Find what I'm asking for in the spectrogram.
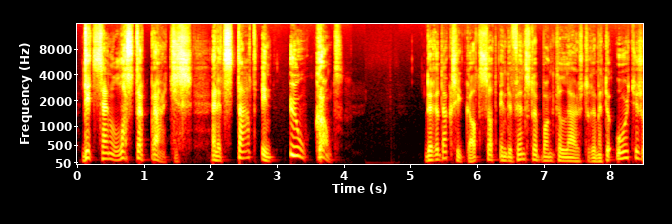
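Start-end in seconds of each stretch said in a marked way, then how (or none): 0.0-4.0 slow, high-pitched angry accusation; indignant outburst. A narrator's reading. Ellemeet blaming the editor for slander, indignant. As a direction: hammer out each accusing word slowly. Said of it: "riep Ellemeet".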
